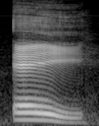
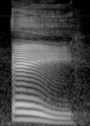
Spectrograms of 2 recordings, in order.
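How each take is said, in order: First: The vowel glides in a curved sound. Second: The vowel glides in a curved sound.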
